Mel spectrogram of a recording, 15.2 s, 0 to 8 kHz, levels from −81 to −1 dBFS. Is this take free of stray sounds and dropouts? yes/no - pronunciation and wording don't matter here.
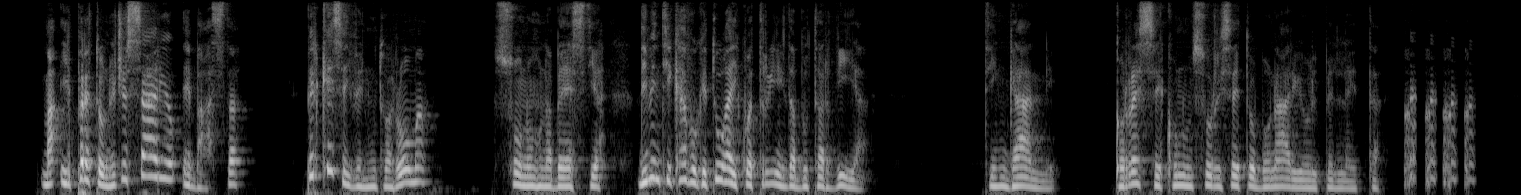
no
